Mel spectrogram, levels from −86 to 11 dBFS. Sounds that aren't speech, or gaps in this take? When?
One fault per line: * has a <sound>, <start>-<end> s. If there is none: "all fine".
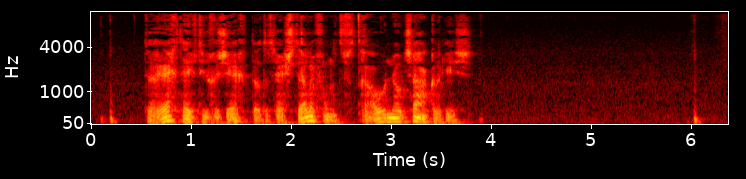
all fine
